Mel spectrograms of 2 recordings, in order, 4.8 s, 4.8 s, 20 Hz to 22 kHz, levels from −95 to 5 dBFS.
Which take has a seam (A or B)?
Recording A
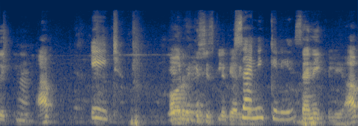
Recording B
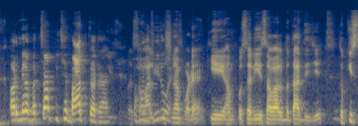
B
